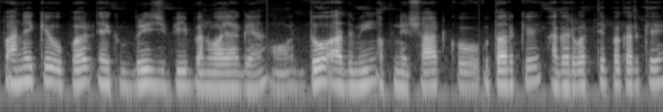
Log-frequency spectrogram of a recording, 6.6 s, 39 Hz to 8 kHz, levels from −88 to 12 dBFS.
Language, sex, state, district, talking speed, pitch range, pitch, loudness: Hindi, male, Uttar Pradesh, Deoria, 180 wpm, 130-150 Hz, 140 Hz, -21 LUFS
